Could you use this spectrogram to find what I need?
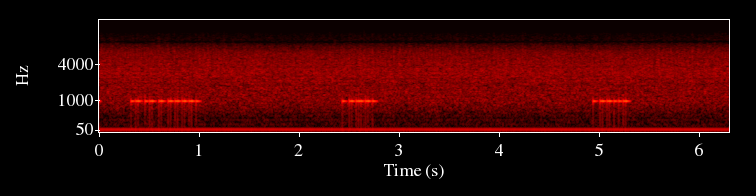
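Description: Quick electronic beeps chatter in short bursts.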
